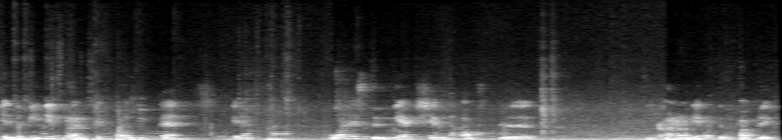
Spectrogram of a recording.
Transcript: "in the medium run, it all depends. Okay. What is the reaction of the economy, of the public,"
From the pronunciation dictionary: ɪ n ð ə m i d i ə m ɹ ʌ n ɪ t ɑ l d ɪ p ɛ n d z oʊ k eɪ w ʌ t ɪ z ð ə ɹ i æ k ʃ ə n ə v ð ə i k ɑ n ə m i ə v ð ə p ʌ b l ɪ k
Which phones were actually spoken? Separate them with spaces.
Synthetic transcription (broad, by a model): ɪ n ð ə m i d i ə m l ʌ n ɪ t ɑ l d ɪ p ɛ n d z oʊ k eɪ w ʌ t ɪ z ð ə ɹ i æ k ʃ ə n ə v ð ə i k ɑ n ə m i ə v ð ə p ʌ b l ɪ k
